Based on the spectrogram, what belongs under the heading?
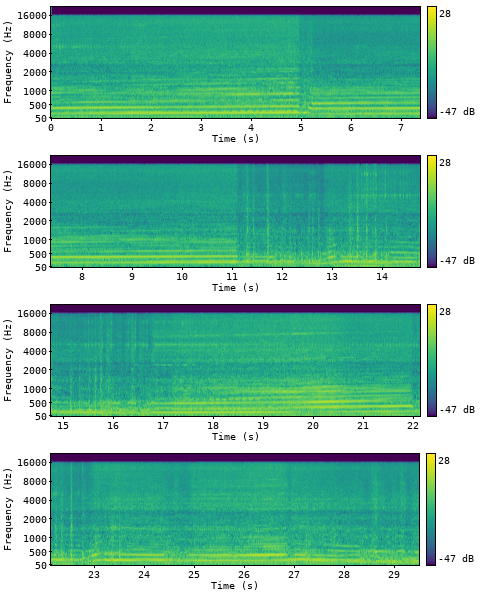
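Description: Hillman Avenger race car's four-cylinder engine, heard from inside the cabin, running hard at full throttle. The pitch climbs steadily and falls back sharply several times, at a gear change and where the car lifts off for corners, then climbs again.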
